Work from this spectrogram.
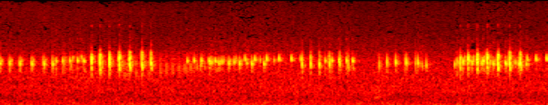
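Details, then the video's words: Chattering pulsed calls of Schlegel's green tree frog, quick strings of clicky notes coming in waves, louder clusters near the start and end, separated by a short quiet gap. "Sounds of nature scenery-Rhacophorus schlegelii"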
